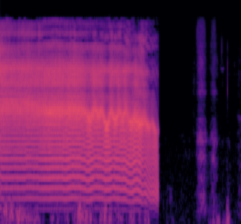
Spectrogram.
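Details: African bullfrog filmed near Ghanzi in Botswana, giving a loud, sustained, buzzy wail rich in harmonics for over two seconds that cuts off abruptly, followed by faint rustling and handling noises.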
